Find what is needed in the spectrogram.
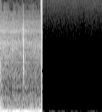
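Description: Low rumble inside the cabin of a Mitsubishi four-wheel drive driving a sandy bush track, with a small tick, ending in a sharp click just under a second in. The sound then cuts off suddenly to dead silence for the rest.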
